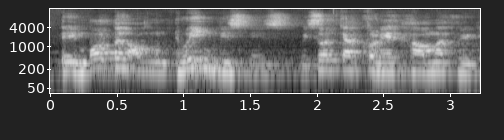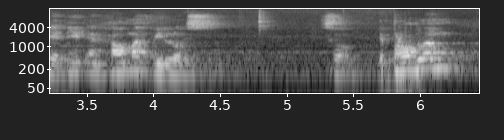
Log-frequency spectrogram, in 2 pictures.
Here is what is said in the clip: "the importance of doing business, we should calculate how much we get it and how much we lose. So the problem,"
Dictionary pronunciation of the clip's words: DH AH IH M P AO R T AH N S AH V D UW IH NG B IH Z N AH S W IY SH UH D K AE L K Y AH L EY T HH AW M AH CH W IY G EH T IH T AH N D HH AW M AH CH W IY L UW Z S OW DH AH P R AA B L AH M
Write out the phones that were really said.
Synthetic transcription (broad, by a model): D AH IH M P AO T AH N AH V D UW IH NG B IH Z N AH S W IY S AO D K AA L K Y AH L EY T HH AW M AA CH W IY G EH T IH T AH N HH AW M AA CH W IY L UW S S OW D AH P R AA B L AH M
